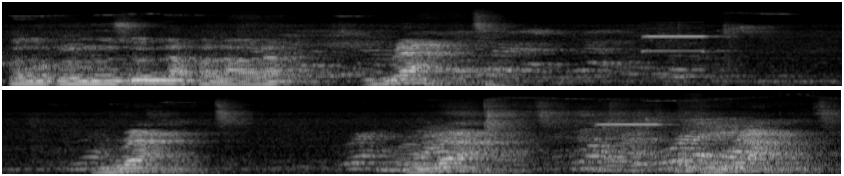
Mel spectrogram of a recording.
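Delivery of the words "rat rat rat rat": rat with a wide open ae; open-mouth rat. Shown as a demonstration. Teacher modelling rat for the class, mouth wide open. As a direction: drop the jaw on rat. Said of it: "se pronuncia así con la boca abierta".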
